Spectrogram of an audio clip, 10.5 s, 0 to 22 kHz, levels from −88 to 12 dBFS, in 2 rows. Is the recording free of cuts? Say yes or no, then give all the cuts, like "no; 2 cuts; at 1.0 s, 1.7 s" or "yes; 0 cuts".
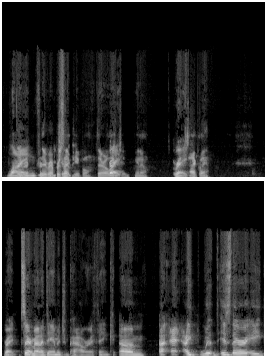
yes; 0 cuts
